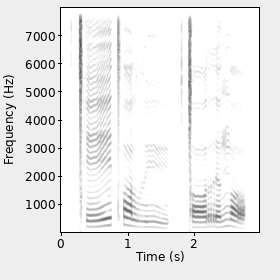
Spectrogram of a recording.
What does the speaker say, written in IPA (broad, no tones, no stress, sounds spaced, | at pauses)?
ǀʰ eː tʰ ɔ lˠ v y | ǀ ɔ r ə ŋ ɔ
